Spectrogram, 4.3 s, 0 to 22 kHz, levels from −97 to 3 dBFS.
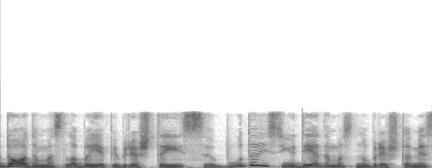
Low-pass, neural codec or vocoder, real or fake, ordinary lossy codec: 7.2 kHz; codec, 16 kHz, 0.9 kbps, LongCat-Audio-Codec; fake; AAC, 48 kbps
